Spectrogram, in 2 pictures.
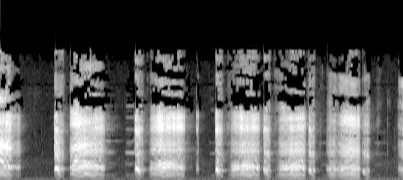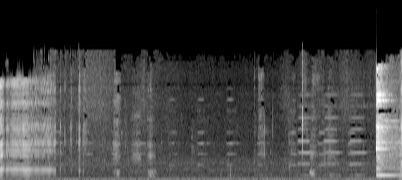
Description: Immediately crying newborn baby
